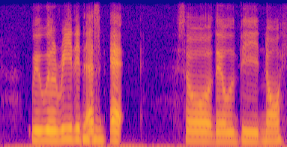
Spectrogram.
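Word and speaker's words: へ: If it's used as a particle, then you should pronounce it as e.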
